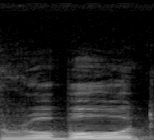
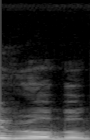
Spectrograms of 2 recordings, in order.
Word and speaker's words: robot: examiner can ask the cues can be what robot when and where did you see it what the robo can do and why you liked it so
